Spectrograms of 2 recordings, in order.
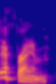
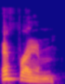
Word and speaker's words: Ephraim: Um, and Ephraim. God, I should have looked that one up as well. Um, Ephraim. Yes, Ephraim. Okay, I mean, need to put a bit more oomph into the im. Ephraim.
